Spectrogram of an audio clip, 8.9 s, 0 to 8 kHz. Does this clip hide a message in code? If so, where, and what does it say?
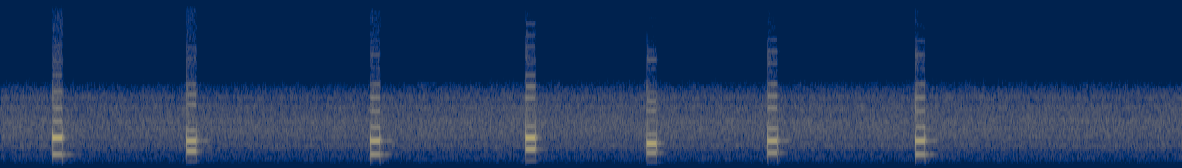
Yes: DTMF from 0.4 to 6.9 s, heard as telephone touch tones, dialled by hand, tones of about 70 ms. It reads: 3 8 2 # 4 5 2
